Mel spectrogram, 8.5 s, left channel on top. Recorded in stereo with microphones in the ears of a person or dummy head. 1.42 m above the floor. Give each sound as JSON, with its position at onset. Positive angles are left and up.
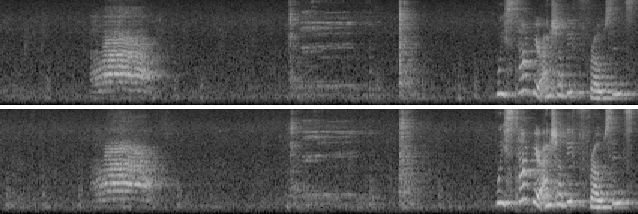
{"t": 1.2, "sound": "a cat meowing", "side_deg": 55, "distance_m": 2.5}
{"t": 3.9, "sound": "a clunk", "side_deg": 60, "distance_m": 3.0}
{"t": 6.6, "sound": "a woman speaking", "side_deg": -20, "distance_m": 0.6}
